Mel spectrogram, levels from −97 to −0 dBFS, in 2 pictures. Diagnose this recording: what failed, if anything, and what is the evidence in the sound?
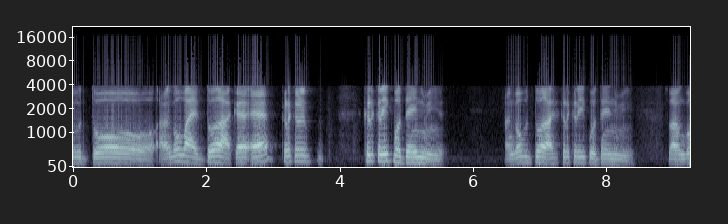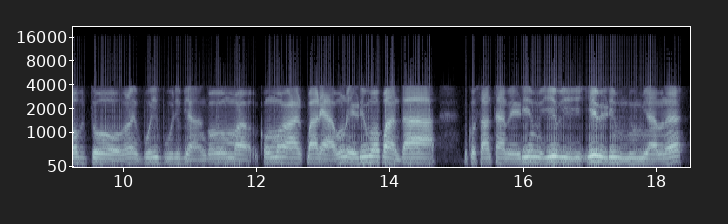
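The fault is a block size mismatch with zero padding, at the driver or buffer stage, and it runs through the whole speech clip. There's a steady buzz at 38.3 Hz, and everything plays at 0.889 times normal speed while the pitch stays about right. That fits 1024-sample blocks being read into slots of roughly 1150 samples, so each one gets a short run of silence tacked on. Those repeating gaps are the buzz. The narrowband call audio, with nothing above 4 kHz, is just the phone codec's normal band limit.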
